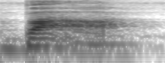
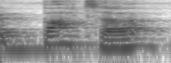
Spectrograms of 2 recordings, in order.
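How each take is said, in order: First: "butter" with the T's swallowed; glottal stop. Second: Said in the usual way. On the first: Shown as a demonstration. Teacher showing learners a glottal stop in "butter". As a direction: say "butter" with a catch in the throat for the T. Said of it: "that's called the glottal stop". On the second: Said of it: "the absence of sound".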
